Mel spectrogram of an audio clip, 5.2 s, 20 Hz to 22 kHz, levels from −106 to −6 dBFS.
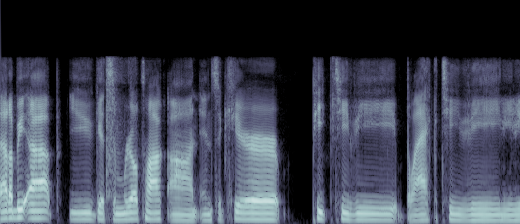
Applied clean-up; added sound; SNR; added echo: neural mask model DeepFilterNet 3.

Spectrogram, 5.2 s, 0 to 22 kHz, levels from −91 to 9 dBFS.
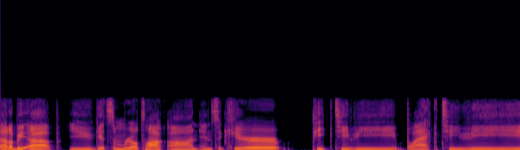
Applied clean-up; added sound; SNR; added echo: none; none; none; none.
